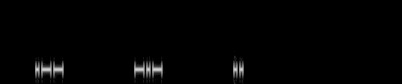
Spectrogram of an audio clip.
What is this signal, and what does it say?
Morse code, heard as a keyed tone, about 42 wpm, spaced as for 11 wpm, 700 Hz. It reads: WKI
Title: USA Call Signs - 6 Characters - 8x Character Spacing - 40wpm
